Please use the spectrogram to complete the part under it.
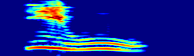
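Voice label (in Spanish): "义务", chino mandarin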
